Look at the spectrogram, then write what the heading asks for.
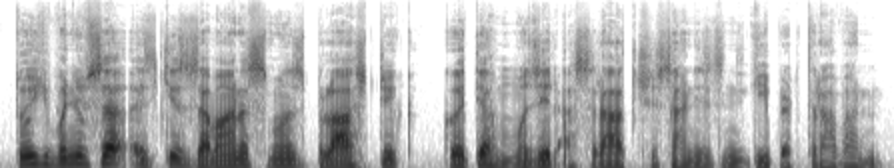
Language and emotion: Kashmiri, neutral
